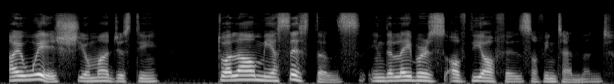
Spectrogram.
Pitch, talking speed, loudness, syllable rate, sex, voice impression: 155 Hz, 155 wpm, -19 LUFS, 5.0 syllables/s, male, masculine, adult-like, tensed, powerful, hard, slightly raspy, cool, calm, slightly mature, friendly, wild, strict, slightly sharp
